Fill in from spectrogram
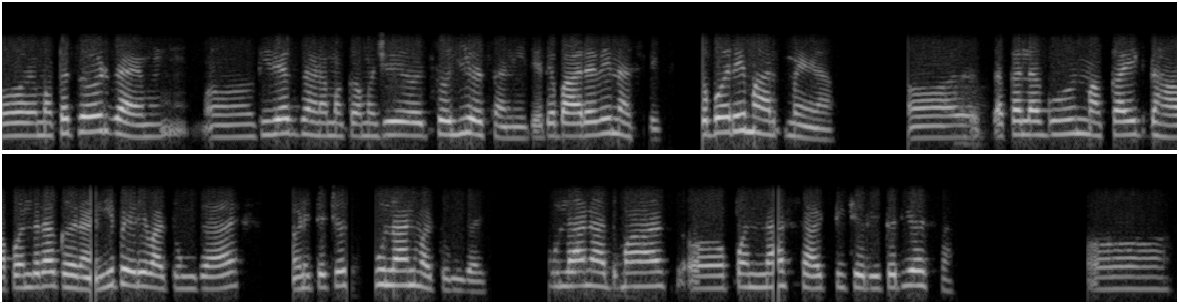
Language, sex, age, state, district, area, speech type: Goan Konkani, female, 30-45, Goa, Bardez, rural, conversation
